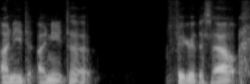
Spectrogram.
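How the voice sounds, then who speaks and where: A man speaks with a Texas accent. His very deep, low voice moves at a fairly quick pace. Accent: non-Irish, American (Texas). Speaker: financial adviser and student. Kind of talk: podcast interview. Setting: podcast.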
